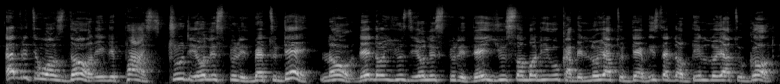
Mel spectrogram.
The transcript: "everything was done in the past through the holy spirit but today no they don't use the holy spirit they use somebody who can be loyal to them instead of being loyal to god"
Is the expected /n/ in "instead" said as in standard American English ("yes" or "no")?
yes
